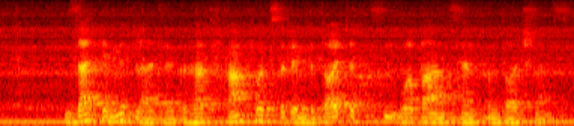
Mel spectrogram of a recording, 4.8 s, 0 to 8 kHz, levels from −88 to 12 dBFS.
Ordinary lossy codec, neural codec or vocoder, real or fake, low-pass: none; none; real; none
